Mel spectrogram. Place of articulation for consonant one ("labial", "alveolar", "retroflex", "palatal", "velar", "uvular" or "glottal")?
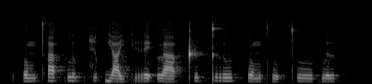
glottal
